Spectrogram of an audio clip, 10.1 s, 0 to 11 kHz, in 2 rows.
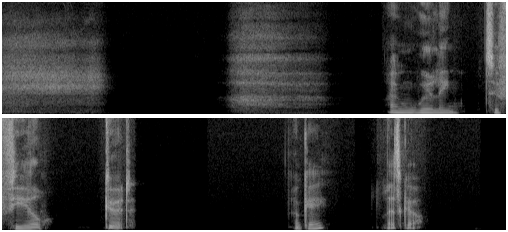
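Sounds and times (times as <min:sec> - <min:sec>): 
deep breath: 0:00.0 - 0:01.2, 0:02.2 - 0:03.5
speech: 0:03.9 - 0:06.4, 0:08.0 - 0:09.3.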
